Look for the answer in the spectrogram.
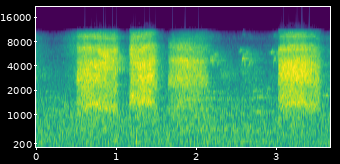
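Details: Noisy common starlings utter harsh, scratchy, drawn-out screeches in quick succession, followed by a pause and then one more rasping call.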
